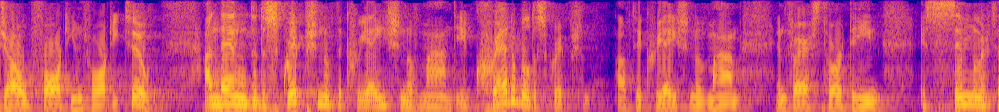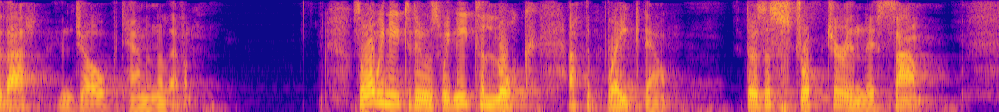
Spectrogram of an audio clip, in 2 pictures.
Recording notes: Recorded live in Liberty Church on 14th July 2019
